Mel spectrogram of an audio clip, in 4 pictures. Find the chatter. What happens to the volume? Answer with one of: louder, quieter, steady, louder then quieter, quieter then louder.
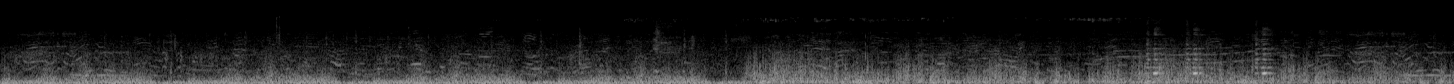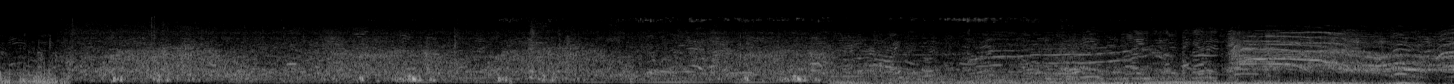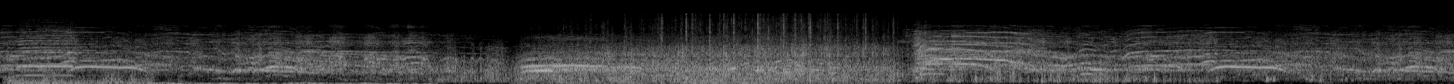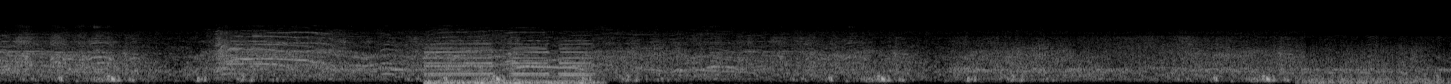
louder then quieter.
